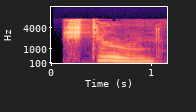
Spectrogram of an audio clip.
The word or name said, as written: shtoon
